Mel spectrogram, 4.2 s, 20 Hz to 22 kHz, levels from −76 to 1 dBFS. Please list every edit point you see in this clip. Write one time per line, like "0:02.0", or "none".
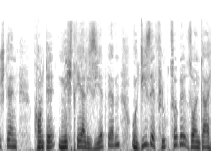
none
